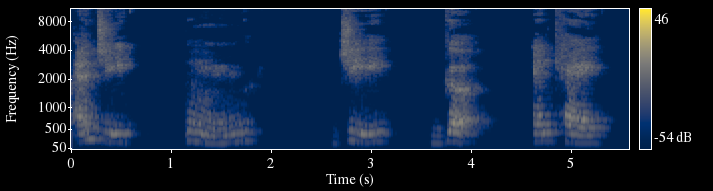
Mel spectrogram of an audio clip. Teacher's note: Why is that? Because the N-G sound has the tongue in the same place as the K and the G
